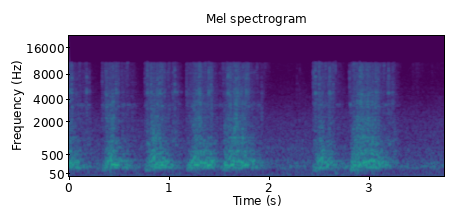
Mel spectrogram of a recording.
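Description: A sewing machine stitches a zigzag seam along bikini swimsuit fabric, running loud and close in five or six steady bursts separated by short pauses.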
